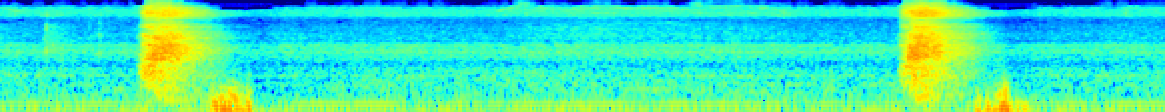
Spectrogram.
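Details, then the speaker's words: Forced expiration (huff) demonstrated for clearing chest phlegm: normal breath in, then two forceful, breathy open-mouth blows out like blowing out a candle; airway-clearance technique. "so you take a normal breath in and you blow out like you blow out the candle like this"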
